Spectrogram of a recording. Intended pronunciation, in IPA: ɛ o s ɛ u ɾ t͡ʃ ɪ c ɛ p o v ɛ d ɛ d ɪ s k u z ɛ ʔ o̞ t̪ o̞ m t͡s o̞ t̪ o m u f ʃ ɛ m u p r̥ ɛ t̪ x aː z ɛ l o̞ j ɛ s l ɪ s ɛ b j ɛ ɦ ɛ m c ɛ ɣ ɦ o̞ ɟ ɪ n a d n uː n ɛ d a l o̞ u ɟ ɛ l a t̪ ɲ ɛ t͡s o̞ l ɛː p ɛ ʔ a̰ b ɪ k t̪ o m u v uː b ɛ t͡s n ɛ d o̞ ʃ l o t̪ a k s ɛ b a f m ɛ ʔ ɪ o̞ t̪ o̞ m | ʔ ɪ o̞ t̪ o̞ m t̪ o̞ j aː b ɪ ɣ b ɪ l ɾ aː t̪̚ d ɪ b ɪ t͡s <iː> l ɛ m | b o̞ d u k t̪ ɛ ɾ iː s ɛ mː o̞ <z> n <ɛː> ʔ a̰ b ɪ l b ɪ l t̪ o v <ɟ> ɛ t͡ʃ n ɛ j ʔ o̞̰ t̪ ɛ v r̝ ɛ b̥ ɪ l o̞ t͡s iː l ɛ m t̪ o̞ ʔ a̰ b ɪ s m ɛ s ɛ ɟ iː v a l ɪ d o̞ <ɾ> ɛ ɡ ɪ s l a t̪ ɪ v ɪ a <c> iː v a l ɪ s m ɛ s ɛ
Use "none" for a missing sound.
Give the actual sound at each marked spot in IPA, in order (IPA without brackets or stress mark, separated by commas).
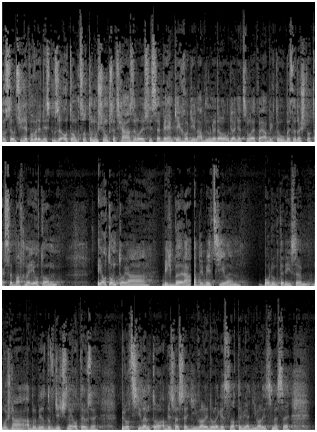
iː, ʒ, aː, ɟ, l, ɟ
